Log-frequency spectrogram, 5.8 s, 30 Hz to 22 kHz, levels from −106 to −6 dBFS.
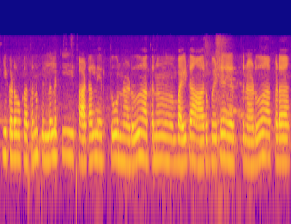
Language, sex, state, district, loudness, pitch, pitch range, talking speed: Telugu, female, Andhra Pradesh, Sri Satya Sai, -19 LUFS, 200 Hz, 190-210 Hz, 125 wpm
